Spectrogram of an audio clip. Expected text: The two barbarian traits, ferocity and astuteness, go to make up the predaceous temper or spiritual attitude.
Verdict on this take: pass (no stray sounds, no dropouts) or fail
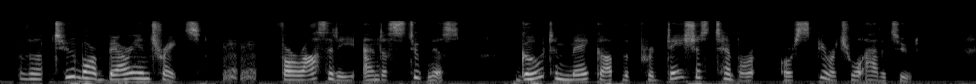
fail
